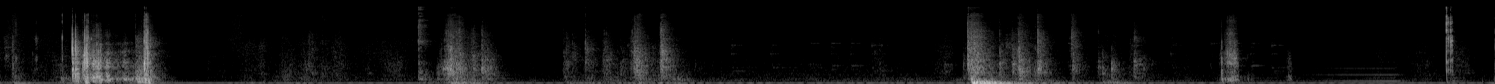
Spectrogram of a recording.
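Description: A steady mains hum at 60 Hz sits under the sound from start to finish at roughly 25 dB down, likely from a ground loop or nearby transformer.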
